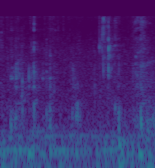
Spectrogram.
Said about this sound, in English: … says, chew a little louder. It's so annoying.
